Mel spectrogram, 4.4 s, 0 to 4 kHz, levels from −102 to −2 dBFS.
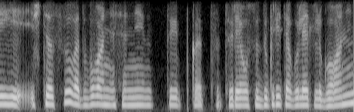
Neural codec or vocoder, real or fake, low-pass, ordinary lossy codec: none; real; 3.6 kHz; Opus, 16 kbps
